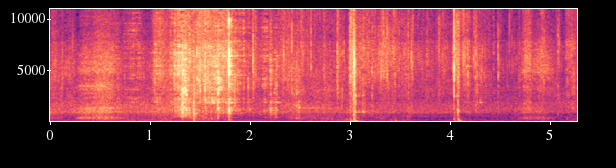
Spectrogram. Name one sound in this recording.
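A small shovel scrapes and digs into stony soil.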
